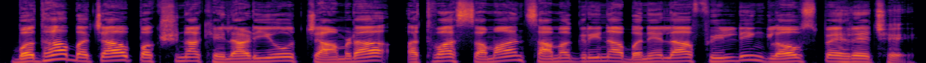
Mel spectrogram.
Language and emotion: Gujarati, neutral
